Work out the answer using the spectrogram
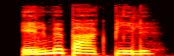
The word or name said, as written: elmebarkbille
